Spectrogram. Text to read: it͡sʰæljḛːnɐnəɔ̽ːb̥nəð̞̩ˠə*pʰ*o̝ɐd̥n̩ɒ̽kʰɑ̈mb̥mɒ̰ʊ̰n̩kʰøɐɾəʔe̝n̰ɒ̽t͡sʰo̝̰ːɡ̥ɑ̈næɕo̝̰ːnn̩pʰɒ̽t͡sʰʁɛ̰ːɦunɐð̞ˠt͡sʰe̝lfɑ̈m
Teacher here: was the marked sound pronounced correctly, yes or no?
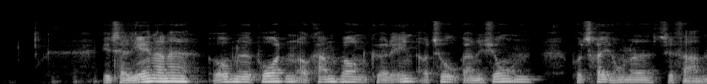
yes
